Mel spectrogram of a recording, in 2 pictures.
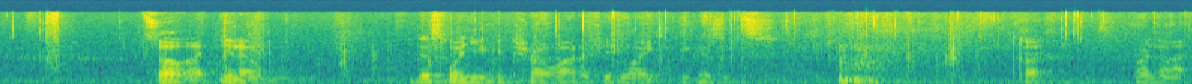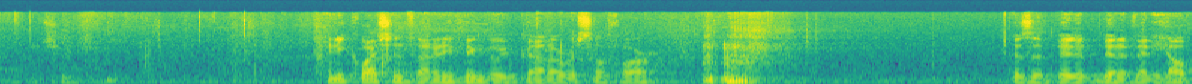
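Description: A man speaks calmly through a microphone in a room with some echo.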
